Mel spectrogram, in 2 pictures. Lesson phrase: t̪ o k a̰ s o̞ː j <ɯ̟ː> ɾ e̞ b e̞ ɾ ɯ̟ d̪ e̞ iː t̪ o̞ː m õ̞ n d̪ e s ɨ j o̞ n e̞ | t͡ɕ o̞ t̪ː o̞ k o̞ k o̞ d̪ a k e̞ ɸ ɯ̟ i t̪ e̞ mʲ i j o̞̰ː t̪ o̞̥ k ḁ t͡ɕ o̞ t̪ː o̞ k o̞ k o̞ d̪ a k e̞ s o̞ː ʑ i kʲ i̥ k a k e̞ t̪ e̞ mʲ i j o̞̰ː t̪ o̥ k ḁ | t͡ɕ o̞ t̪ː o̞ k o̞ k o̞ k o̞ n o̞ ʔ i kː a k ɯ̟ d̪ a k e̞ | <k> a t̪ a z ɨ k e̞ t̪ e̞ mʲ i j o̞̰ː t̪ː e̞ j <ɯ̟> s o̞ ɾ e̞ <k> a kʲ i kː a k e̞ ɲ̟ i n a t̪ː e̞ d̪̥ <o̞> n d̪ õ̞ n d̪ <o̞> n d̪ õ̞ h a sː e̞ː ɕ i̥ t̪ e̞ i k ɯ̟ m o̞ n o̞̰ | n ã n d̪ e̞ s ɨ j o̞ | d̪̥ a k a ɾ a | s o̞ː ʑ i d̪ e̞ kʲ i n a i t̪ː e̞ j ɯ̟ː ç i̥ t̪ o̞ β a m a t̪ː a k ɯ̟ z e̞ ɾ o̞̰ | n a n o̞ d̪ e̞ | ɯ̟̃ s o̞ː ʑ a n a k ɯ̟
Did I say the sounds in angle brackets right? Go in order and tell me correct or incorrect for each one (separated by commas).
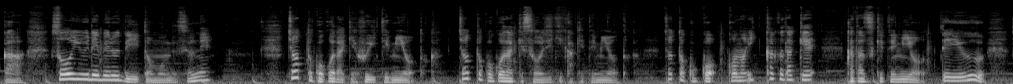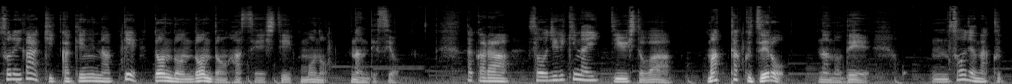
correct, correct, incorrect, incorrect, incorrect, incorrect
